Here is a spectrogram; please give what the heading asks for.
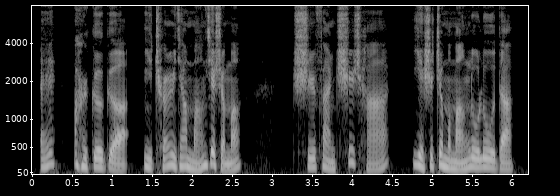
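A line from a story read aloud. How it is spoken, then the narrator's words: Laughing together. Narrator (Chinese): 探春、惜春都笑道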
